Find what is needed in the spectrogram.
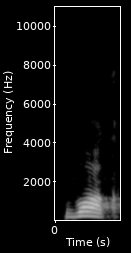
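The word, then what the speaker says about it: walk: वॉक वॉक यानी कि चलना। एल साइलेंट है तो तुम्हें चलना होगा।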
